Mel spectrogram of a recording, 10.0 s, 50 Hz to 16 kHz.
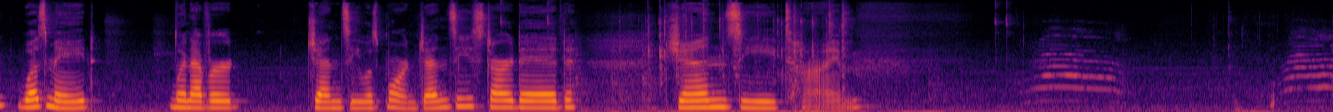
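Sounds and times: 
speech: 0.0s - 6.6s
low hum: 0.0s - 9.9s
cat meowing: 7.7s - 8.5s, 9.5s - 9.9s.

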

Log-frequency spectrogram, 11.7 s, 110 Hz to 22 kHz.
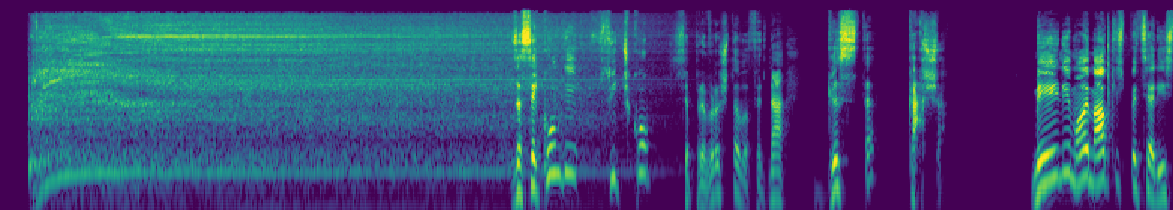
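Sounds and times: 
kitchen blender motor whining and roaring: 0.3s - 7.0s
speech: 5.1s - 9.5s, 10.3s - 11.7s.

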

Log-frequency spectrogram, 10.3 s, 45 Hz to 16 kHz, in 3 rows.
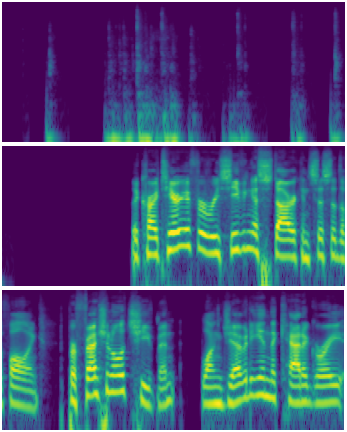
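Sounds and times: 
keys clacking on a computer keyboard: 1.1s - 2.5s
speech: 4.7s - 10.2s.

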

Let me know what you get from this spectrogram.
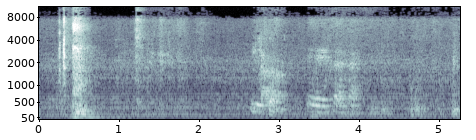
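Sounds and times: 
door shutting with a solid thud and rattle: 0.2s - 0.8s
speech: 2.6s - 5.2s.

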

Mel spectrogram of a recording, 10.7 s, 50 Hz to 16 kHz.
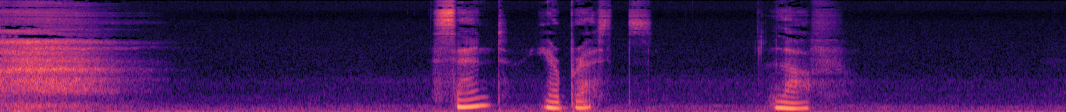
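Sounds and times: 
slow full exhale after a deep breath: 0.0s - 1.7s
speech: 4.6s - 6.5s, 7.7s - 8.3s.

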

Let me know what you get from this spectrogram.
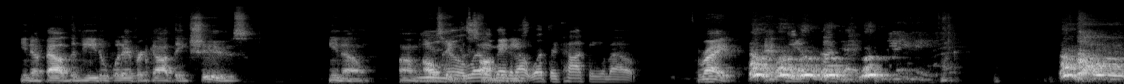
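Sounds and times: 
speech: 0.2s - 2.6s, 3.3s - 6.4s, 7.0s - 9.6s
dogs barking and yapping: 7.4s - 9.0s, 10.6s - 11.2s.

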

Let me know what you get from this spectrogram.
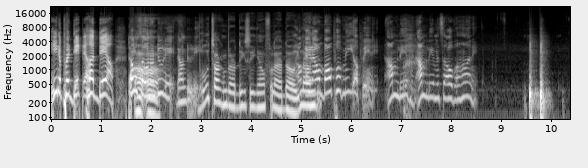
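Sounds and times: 
speech: 0.0s - 8.6s
knocks on a wooden surface: 9.5s - 10.1s.

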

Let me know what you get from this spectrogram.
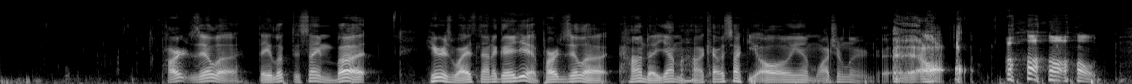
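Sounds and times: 
speech: 1.6s - 11.3s
throaty voiced belching: 8.6s - 11.0s
loud burp: 8.8s - 9.9s.

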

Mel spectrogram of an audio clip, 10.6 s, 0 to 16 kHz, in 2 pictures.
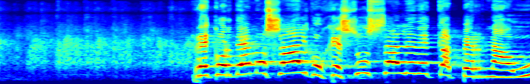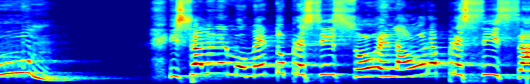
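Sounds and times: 
audience applauding: 0.0s - 2.0s
speech: 2.0s - 6.0s, 7.0s - 10.5s.

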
